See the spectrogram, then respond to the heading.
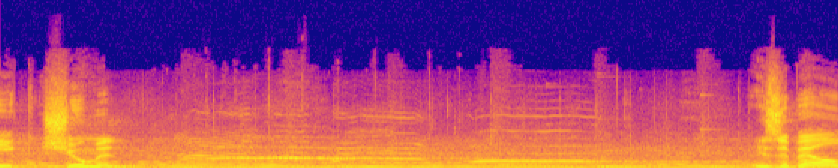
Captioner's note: congregation applauding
